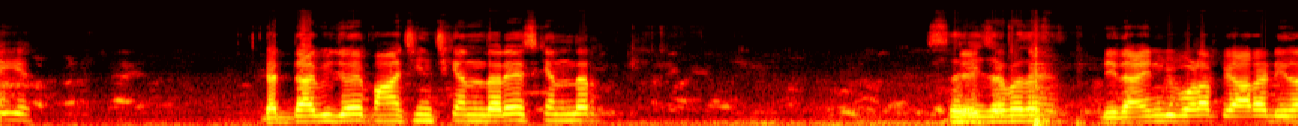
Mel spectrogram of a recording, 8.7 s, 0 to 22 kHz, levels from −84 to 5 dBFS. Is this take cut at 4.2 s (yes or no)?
no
